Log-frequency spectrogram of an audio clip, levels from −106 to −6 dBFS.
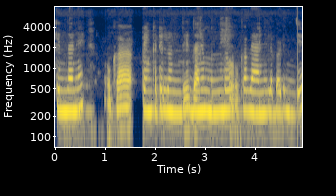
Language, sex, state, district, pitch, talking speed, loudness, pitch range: Telugu, male, Telangana, Karimnagar, 230 Hz, 110 wpm, -17 LUFS, 220-240 Hz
